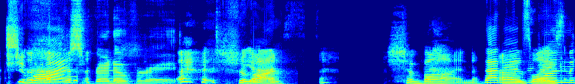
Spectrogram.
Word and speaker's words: Siobhan: And also, how many times did you guys have to Google and listen to how to pronounce her name? Because I did a lot. Siobhan just read over it. Siobhan.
